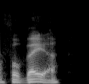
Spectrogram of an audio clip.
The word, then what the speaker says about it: fovea: Because of the fovea, F-O-V-E-A, or fovea, or fovea.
